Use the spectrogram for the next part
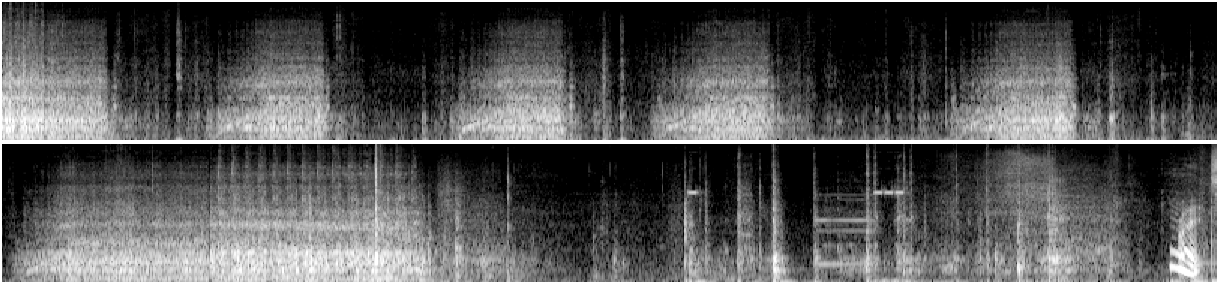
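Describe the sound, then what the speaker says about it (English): A sewing machine stitches steadily around a messenger bag, pausing briefly as the fabric is turned, with someone talking over the motor throughout. "just keep turning and sewing all the way around"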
